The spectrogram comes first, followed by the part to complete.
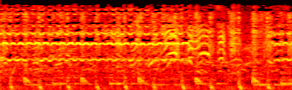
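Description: Live music at a crowd dance: a steady drumbeat of about two strokes a second, under a high, rapidly warbling trill of women's ululation that holds for nearly three seconds and then breaks up.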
